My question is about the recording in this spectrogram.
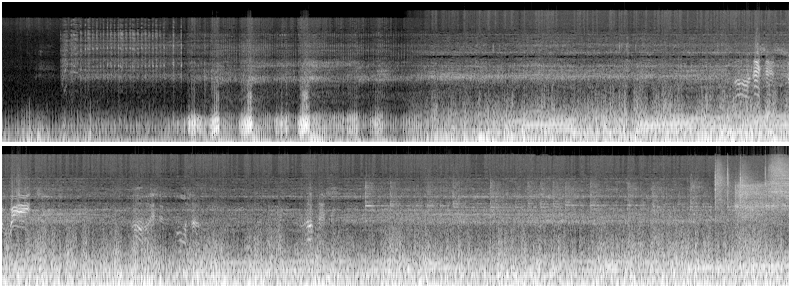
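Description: Enduro motorcycle engine, running quietly at first with a few short throttle blips about four to six seconds in, then running steadily and louder under load from about eight seconds in as the bike rides along a stony track.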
